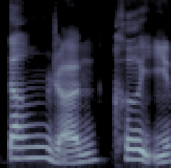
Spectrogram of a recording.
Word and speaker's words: 当然可以: E aí, abrindo um parênteses aqui, focar nessa pronúncia do R, porque o R em mandarim, ele tem uma pronúncia bem diferente do português. Se fosse no português, a gente fala dan, han, dan, ran, enfim, qualquer outra coisa que não fosse dan, jan, dan, jan.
